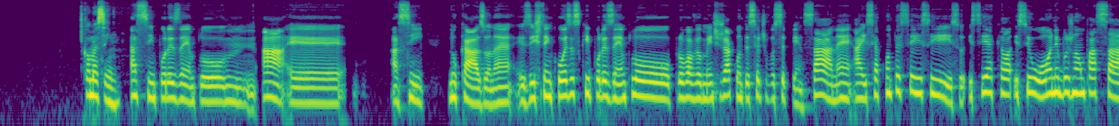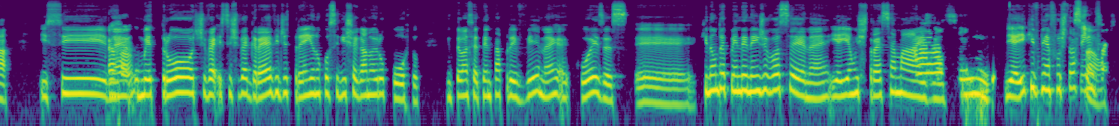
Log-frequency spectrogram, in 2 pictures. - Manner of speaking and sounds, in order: static; tapping; distorted speech
- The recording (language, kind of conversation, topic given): Portuguese, advice, Como posso lidar com a ansiedade ao viajar para destinos desconhecidos?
